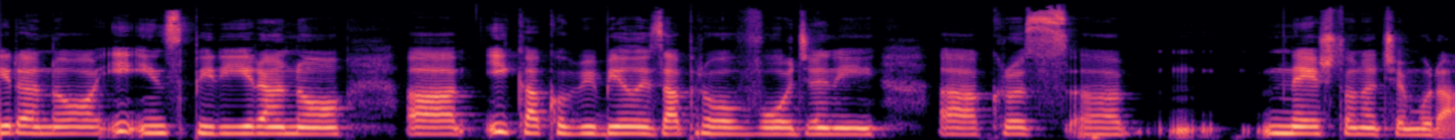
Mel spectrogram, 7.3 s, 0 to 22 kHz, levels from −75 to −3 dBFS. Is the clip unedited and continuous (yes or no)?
yes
